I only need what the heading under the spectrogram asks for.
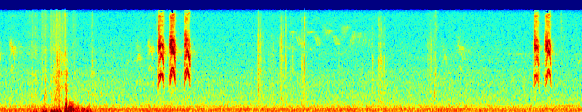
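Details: A small, vocal bird visiting for bread gives a quick burst of three harsh, scratchy calls, then a matching pair of calls later on. A loud thump of flapping wings comes early, over steady low background rumble.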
